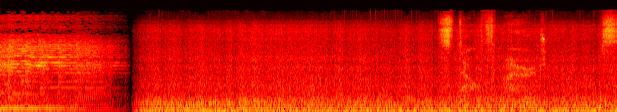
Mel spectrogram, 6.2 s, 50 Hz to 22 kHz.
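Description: Rock music fades out over the first second, then cuts suddenly to steady riding noise: a Honda CTX700N's 670cc parallel-twin engine running at road speed, with heavy wind noise on the microphone.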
